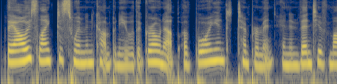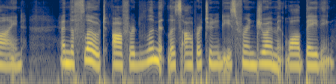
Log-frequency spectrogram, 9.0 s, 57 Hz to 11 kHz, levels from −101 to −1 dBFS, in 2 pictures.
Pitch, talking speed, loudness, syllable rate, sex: 210 Hz, 180 wpm, -19 LUFS, 6.0 syllables/s, female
